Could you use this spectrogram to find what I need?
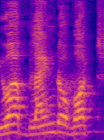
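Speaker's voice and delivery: loud, angry, fed-up tone. Retelling an argument with a shopman over defective soap, retelling a loud reply. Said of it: "with loud voice I'm saying".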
